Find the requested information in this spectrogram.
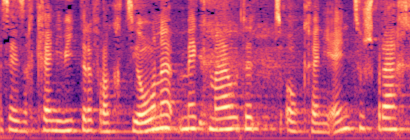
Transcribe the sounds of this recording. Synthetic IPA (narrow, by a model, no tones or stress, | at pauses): ɛshɛs̬ɪχkʰɛniviːtəɾəfɾɑkt͡sjoːnəmeːkmældətokʰɛniʔɛntt͡suʃpræχə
